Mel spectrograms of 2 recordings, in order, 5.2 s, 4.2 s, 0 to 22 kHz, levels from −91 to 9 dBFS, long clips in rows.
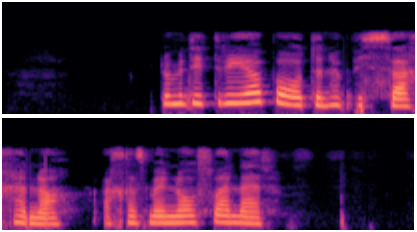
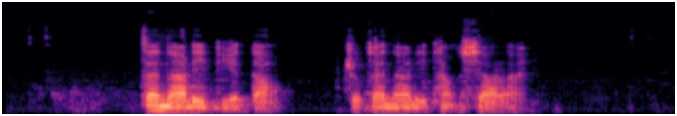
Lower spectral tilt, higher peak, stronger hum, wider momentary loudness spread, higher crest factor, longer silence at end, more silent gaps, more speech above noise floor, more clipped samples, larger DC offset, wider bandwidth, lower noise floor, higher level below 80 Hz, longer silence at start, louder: second, -5 dB/octave vs -6.5 dB/octave; about the same, -4 dBFS vs -2 dBFS; neither; second, 9 LU vs 17 LU; about the same, 18 dB vs 20 dB; about the same, 0.95 s vs 0.95 s; neither; first, 64 dB vs 56 dB; neither; neither; about the same, 8.4 kHz vs 9 kHz; first, -83 dBFS vs -75 dBFS; first, -58 dBFS vs -70 dBFS; first, 1 s vs 0.85 s; about the same, -20 LUFS vs -21 LUFS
